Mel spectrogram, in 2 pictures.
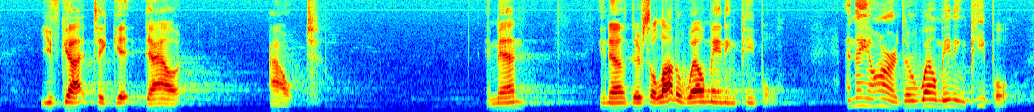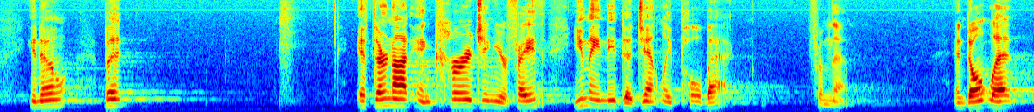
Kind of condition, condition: setting, large echoing room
